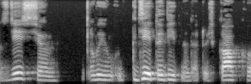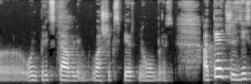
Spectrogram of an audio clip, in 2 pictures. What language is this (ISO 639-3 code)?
rus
